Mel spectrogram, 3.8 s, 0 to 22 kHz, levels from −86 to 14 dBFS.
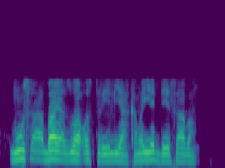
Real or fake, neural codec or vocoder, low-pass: fake; codec, 24 kHz, 3.1 kbps, DualCodec; 3.6 kHz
